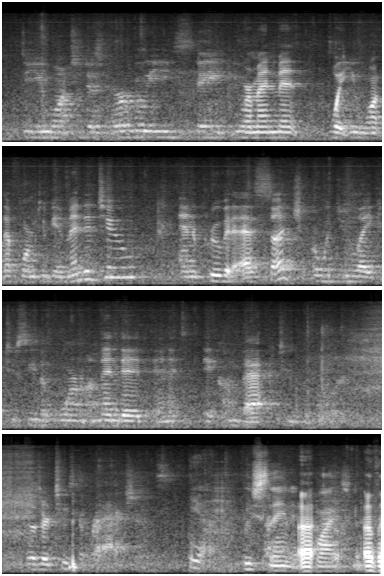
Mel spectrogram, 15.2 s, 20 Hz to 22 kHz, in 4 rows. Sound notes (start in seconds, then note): 3.0 louder, with mic on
